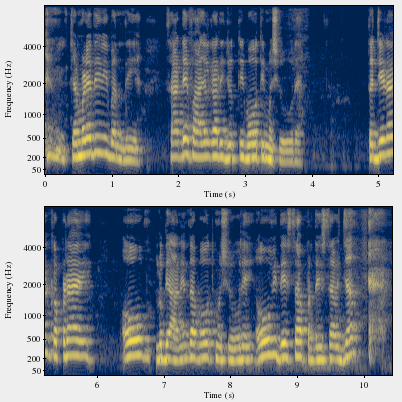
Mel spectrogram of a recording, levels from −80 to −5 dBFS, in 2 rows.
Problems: constant background noise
